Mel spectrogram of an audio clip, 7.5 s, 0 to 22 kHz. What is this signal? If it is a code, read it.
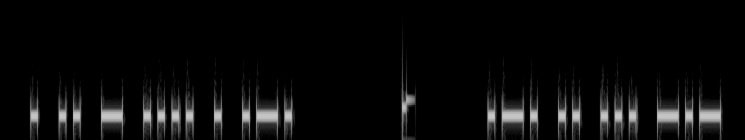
Morse code, heard as a keyed tone, about 17 wpm, 700 Hz. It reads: EITHER RISK
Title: Sentences from Top 600 Words - New Word Drill - 17wpm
